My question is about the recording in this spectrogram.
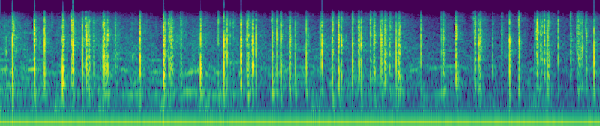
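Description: Fireworks tower (castillo) going off: a rapid, irregular string of sharp firecracker bangs, many a second.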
